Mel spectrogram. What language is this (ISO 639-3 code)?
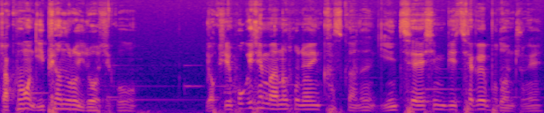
kor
